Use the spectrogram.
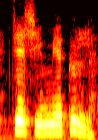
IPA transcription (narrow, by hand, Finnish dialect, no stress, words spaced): tʲiesiːm mie kyl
